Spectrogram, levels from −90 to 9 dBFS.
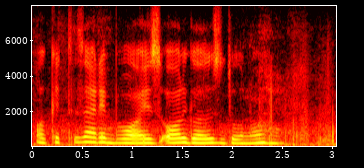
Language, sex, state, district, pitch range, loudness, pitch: Hindi, female, Chhattisgarh, Raipur, 220-245 Hz, -15 LUFS, 230 Hz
